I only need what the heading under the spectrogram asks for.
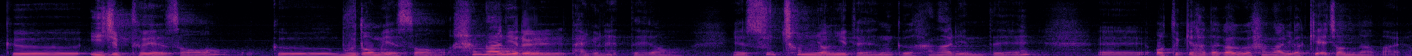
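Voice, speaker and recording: A male pastor giving a Sunday sermon, moving from a relaxed, anecdotal tone to emphatic preaching. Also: medium pitch, measured pace. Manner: conversational, builds to emphatic preaching.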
